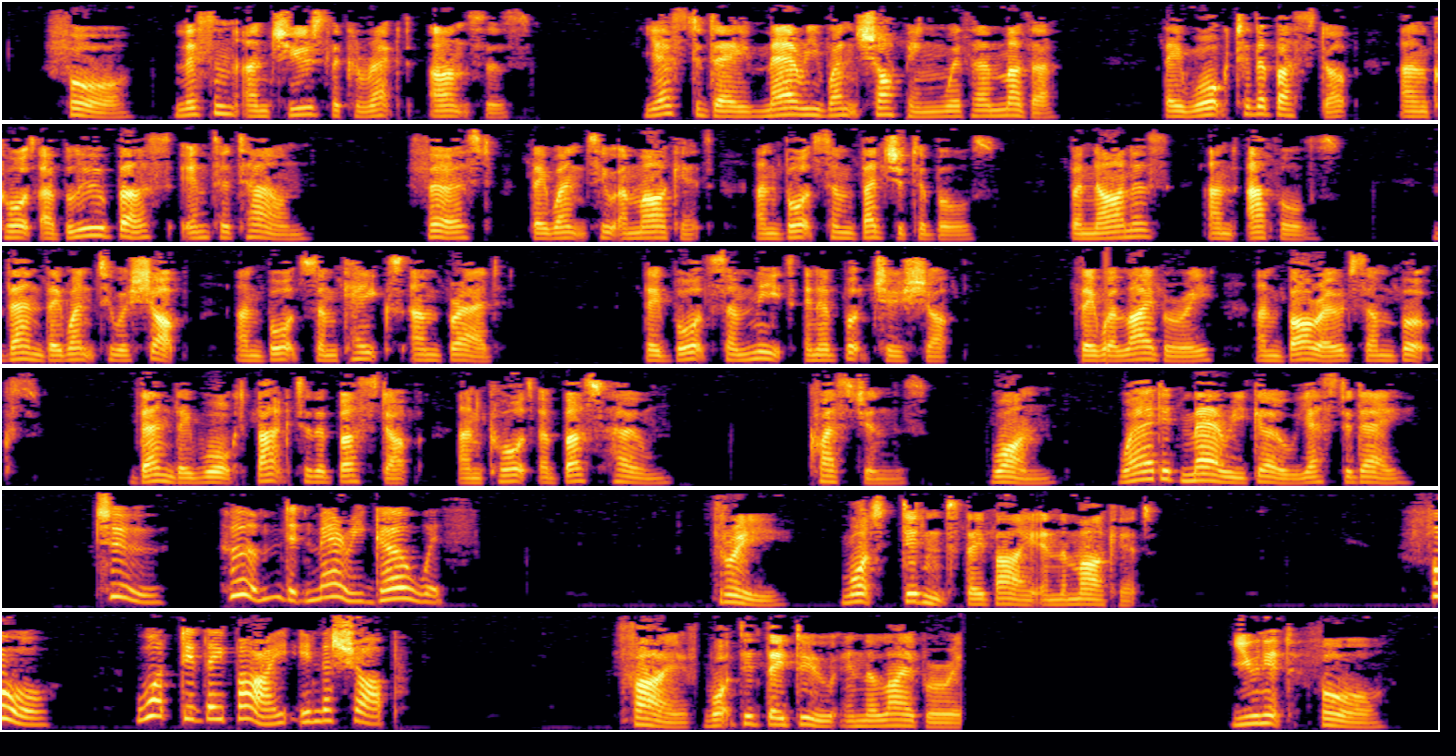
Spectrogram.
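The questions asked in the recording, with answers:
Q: Where did Mary go yesterday?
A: She went shopping in town.

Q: Whom did Mary go with?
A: Her mother.

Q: What did they buy in the shop?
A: Some cakes and bread.

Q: What did they do in the library?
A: They borrowed some books.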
